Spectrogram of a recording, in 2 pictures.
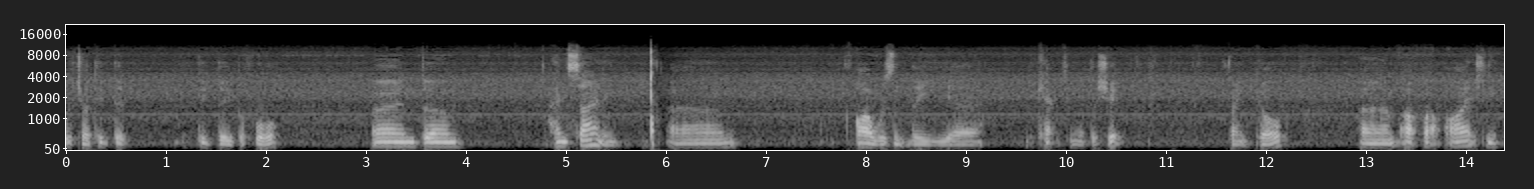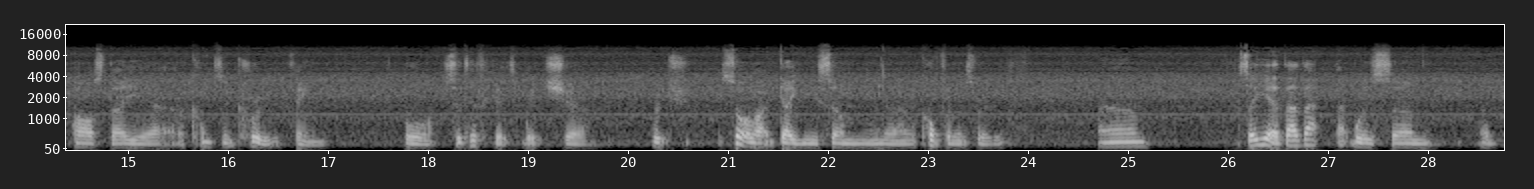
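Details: Adult man, about 17 years after a severe stroke in February 2001 affecting his right side and speech, still recovering after speech therapy; he reports slower speech than before; aphasia after stroke.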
